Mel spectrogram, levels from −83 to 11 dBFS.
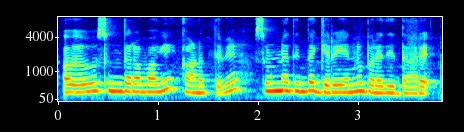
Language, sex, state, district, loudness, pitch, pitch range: Kannada, female, Karnataka, Dharwad, -13 LUFS, 235 Hz, 210-255 Hz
